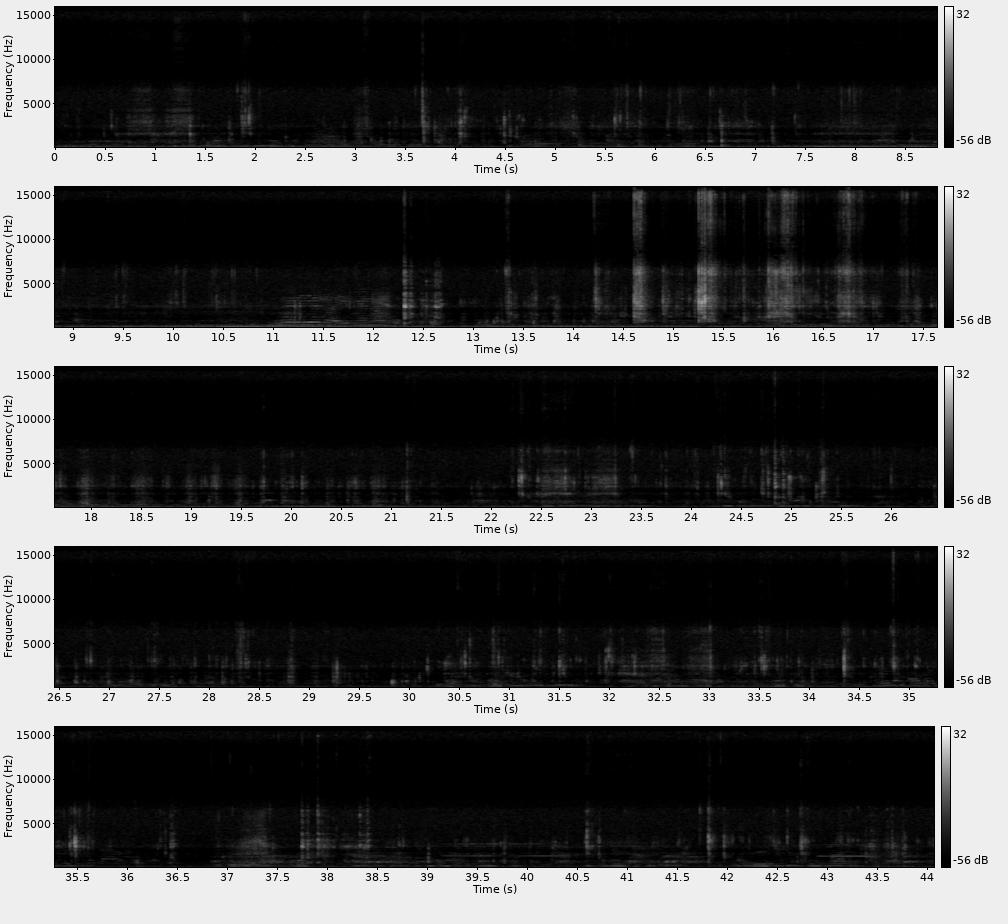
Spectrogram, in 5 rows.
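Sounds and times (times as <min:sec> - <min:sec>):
soft wet chewing: 0:00.0 - 0:44.0
crisp crunching of papad: 0:14.3 - 0:18.1.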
